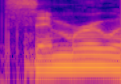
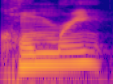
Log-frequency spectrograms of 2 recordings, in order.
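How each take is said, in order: First: Cymru is said as an English reader would guess. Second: Cymru is said with its Welsh pronunciation. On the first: The speaker calls it wrong. "I apologise for calling your t-shirt Cymru and Western. As an uneducated Englishman, I took a guess" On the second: The speaker calls it right. "now where I can actually correct it, and I believe it is now Cymru"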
